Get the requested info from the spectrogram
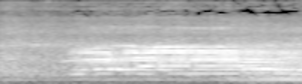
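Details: Northern fur seal bull in the Pacific giving a loud, harmonic, bleating cry that holds for about one and a half seconds with a slight waver, over a faint low hum.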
